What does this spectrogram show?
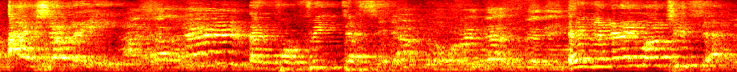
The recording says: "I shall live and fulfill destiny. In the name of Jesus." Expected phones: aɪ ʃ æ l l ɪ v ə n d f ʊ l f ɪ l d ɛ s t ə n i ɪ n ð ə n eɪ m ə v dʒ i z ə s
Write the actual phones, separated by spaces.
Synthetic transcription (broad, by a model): aɪ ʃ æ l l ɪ ə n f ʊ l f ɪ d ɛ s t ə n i ɪ n ð ə n eɪ m ə v dʒ i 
